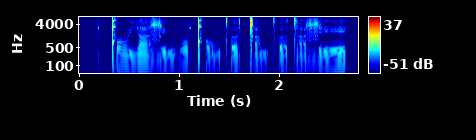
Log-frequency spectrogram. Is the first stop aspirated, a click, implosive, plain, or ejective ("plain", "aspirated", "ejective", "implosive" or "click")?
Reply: click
